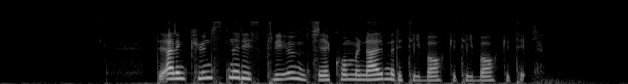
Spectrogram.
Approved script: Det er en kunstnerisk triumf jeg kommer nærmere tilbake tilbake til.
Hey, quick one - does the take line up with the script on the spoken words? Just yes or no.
yes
